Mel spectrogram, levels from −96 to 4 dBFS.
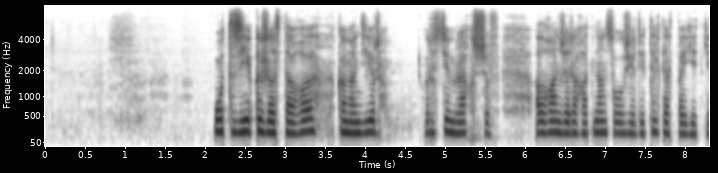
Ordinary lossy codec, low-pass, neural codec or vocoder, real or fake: none; none; codec, 16 kHz, 8 kbps, FreqCodec, smaller model; fake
